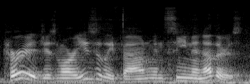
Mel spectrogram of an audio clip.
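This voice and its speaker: A man narrating a children's puppet show from a script in a measured, theatrical storybook manner. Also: a little high, sing-song, noisy background.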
